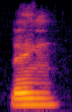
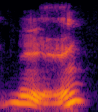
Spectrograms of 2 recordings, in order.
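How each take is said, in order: First: The pitch stays level across the word. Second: The pitch rises and then falls. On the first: "One is flat" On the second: "rising and lowering"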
